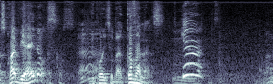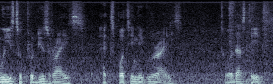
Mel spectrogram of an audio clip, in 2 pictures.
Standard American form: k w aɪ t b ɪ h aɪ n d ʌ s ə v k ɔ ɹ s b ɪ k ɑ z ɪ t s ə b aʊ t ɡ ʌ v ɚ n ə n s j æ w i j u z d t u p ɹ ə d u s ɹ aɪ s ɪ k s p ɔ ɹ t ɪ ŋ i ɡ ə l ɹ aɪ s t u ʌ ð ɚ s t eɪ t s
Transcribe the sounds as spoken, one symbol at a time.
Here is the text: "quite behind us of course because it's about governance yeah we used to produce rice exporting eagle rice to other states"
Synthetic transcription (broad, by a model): k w aɪ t b ɪ h aɪ n d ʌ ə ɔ s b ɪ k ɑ ɪ t s ə b aʊ t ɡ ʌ v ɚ n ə n s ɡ w i j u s t u p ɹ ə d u s ɹ aɪ s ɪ k s p ɔ t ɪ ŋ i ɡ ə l ɹ aɪ s t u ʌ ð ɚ s t eɪ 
